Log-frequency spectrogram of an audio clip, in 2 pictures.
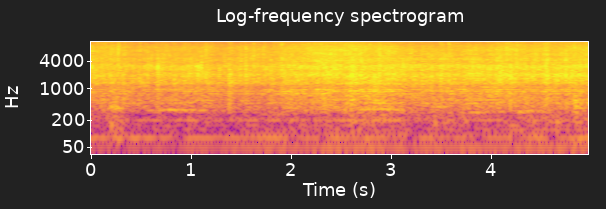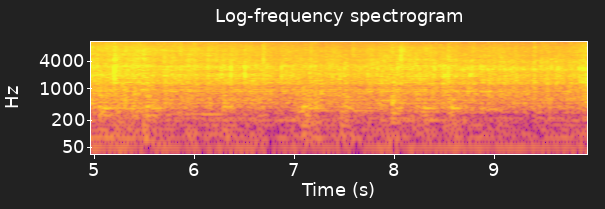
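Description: Cauliflower florets sizzling steadily in hot oil in a steel kadhai on high flame, with fine crackling and the scrape of a steel ladle stirring them.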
